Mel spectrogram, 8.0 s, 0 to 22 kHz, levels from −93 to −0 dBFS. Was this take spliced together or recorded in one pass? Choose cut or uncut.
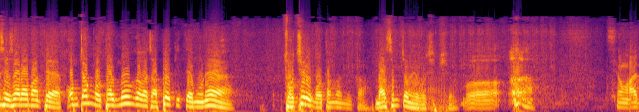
cut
